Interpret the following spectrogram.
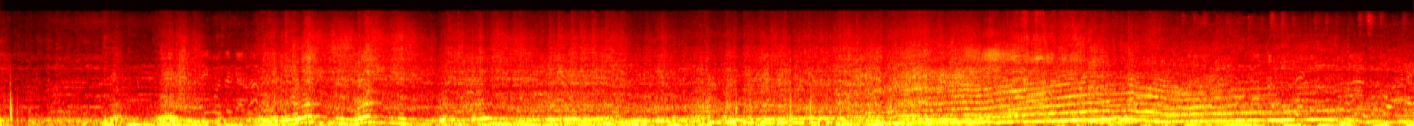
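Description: Drag-racing cars' engines revving hard at the start line, the pitch rising and falling again and again in quick blips, then climbing in longer sweeps through the second half.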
